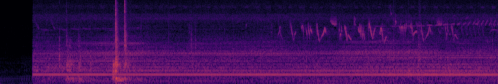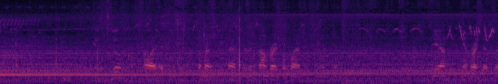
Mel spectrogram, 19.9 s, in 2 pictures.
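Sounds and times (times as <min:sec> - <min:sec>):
steady low hum: 0:00.6 - 0:19.9
bird chirping and trilling: 0:05.4 - 0:11.8, 0:17.1 - 0:19.9.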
